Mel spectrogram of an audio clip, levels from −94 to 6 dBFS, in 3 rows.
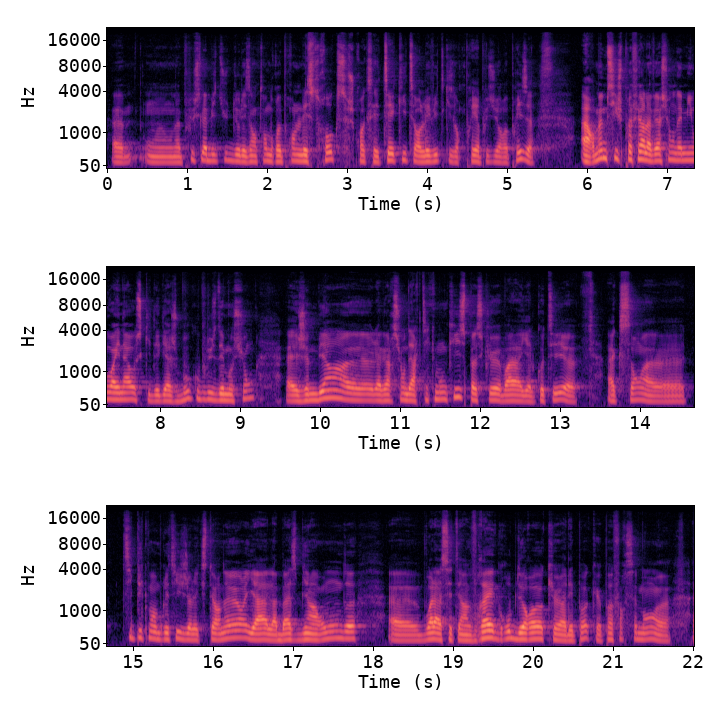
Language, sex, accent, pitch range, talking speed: French, male, French, 125-155 Hz, 230 wpm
